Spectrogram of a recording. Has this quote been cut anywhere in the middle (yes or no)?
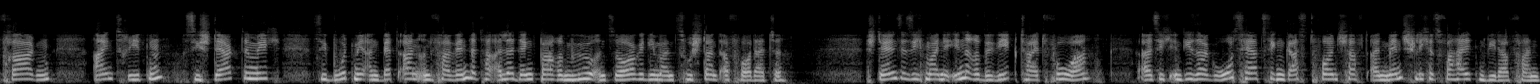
no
